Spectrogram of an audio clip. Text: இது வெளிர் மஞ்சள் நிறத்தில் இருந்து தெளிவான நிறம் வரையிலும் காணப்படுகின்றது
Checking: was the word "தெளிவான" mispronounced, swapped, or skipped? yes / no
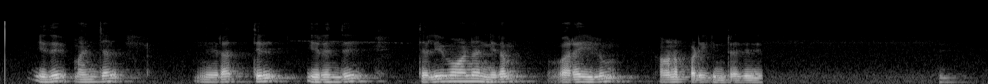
no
